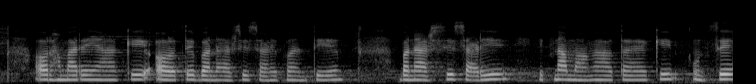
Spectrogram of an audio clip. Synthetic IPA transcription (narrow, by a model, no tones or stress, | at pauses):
ɔːɾɦɐmaːɾejɐɦãkeɔːɾt̪ebənaːɾsesaːɽ̤ipəɽ̃t̪iɦɛ | bənaːɾsesaːɽ̤i | ɪt̪namãːŋɡaɦoːt̪aɦɛkiʊnse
